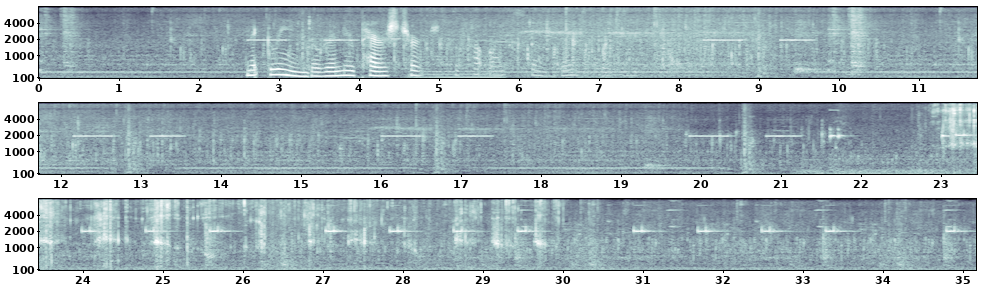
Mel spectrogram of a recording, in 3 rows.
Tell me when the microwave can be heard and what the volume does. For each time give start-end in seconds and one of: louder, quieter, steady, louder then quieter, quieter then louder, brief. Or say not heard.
0.0-35.1 steady.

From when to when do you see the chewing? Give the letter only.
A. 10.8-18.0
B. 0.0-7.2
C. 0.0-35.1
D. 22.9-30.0
D.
